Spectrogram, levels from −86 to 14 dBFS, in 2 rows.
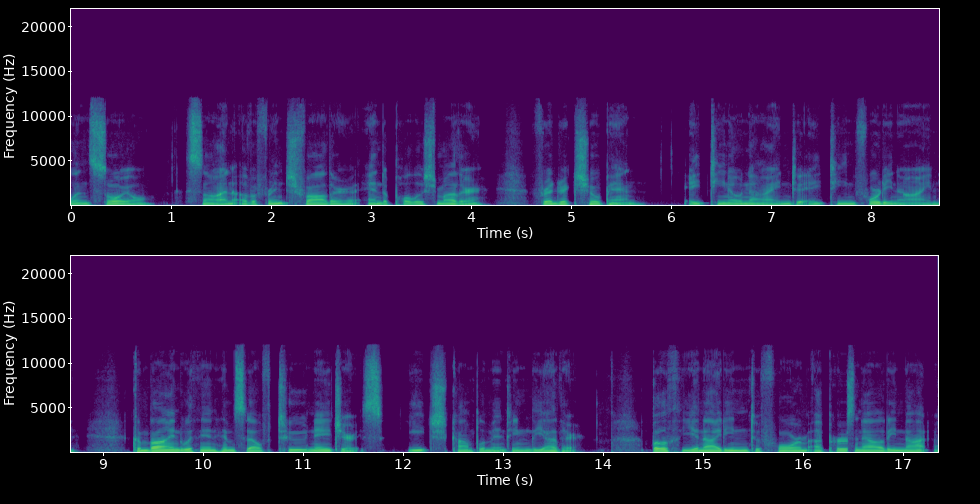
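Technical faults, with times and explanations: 8.31–8.35 s and 12.95–12.99 s, short concealed packet loss: about 20 ms of audio failed to arrive in time at each point, and the receiver bridged it with 13 ms and then 27 ms of extrapolated sound before blending back, leaving a brief smear or wobble.
16.39–16.47 s, burst of packet loss: about 60 ms went missing in a row. The receiver extended the preceding sound for about 53 ms and faded it out, so a held buzz or dying hiss stands in for the lost segment before playback resumes.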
